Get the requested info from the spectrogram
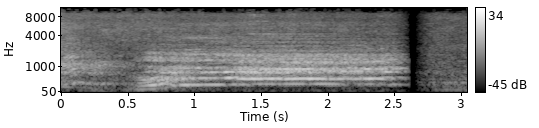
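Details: One sustained moo lasting about two seconds, rich in harmonics, from cattle kept in a thousand-head barn at Sumber Ternak Farm. It ends with a brief dropout, then quiet barn noise.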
